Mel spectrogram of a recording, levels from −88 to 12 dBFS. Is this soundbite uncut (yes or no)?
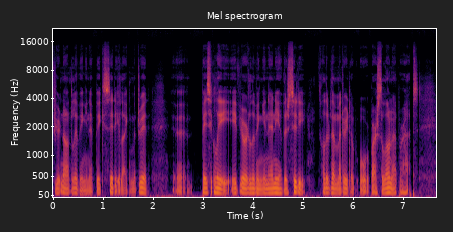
yes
